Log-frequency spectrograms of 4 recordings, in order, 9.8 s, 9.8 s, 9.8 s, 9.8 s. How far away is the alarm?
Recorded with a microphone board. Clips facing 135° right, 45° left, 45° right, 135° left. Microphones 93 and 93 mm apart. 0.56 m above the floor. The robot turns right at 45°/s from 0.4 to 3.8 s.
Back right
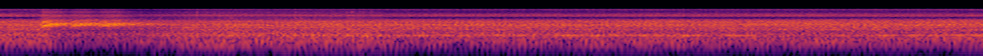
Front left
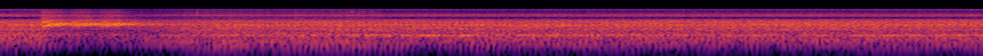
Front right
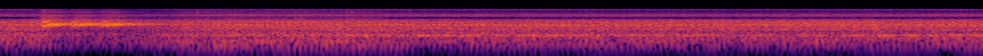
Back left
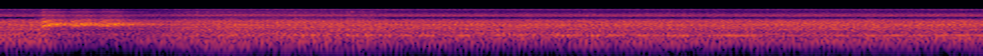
About 1.9 m.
